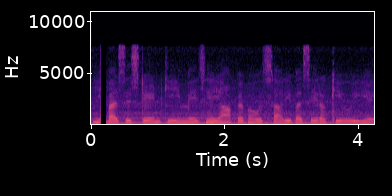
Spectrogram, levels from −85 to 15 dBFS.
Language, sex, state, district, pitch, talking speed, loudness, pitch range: Hindi, female, Uttar Pradesh, Gorakhpur, 195 Hz, 185 wpm, -29 LUFS, 190-205 Hz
